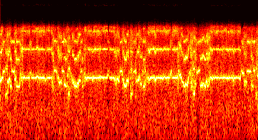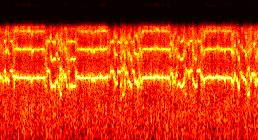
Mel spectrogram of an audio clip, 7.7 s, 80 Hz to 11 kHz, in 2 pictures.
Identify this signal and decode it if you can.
Emergency Alert System (SAME) tones (header bursts), heard as harsh buzzing bursts. It is heard from 1.1 to 6.6 s.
